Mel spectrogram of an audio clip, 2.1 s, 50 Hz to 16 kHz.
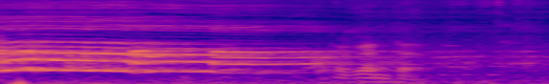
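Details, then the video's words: Crow of a Padovana rooster, Italian breed, dated 15 March 2026: a drawn-out, rich harmonic note that slowly falls and fades into a ragged, softer tail, leaving faint background noise. "Gallinas Paduana (raza italiana) - 15.03.2026: Escuchen como suena el canto de Howie"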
